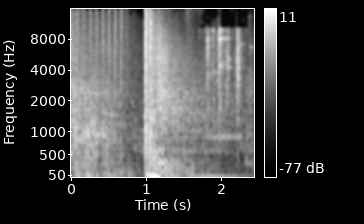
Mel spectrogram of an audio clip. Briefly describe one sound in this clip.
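A rifle shot cracks loudly and echoes.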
